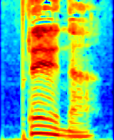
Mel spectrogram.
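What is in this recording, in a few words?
"plena", Latin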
